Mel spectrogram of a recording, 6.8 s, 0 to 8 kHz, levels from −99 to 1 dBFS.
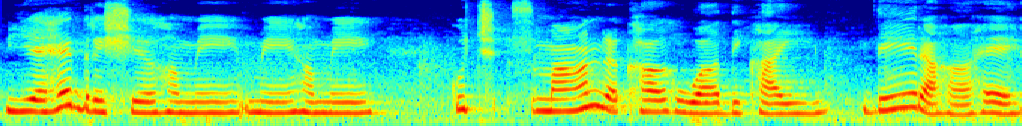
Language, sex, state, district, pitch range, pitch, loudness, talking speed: Hindi, male, Punjab, Fazilka, 215-255 Hz, 225 Hz, -16 LUFS, 115 wpm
